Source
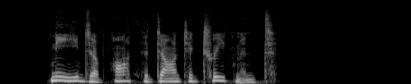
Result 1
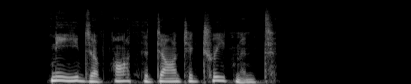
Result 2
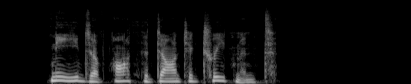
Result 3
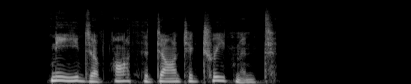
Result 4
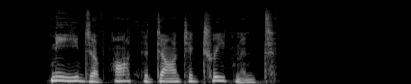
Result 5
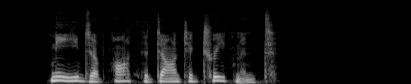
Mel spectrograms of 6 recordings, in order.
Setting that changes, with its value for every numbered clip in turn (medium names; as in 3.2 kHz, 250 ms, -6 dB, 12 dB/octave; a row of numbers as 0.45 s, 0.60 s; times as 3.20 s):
dynamic bell, frequency: 100 Hz, 970 Hz, 2.5 kHz, 9.8 kHz, 330 Hz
